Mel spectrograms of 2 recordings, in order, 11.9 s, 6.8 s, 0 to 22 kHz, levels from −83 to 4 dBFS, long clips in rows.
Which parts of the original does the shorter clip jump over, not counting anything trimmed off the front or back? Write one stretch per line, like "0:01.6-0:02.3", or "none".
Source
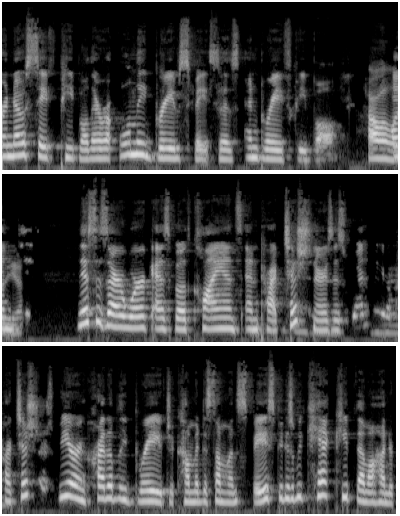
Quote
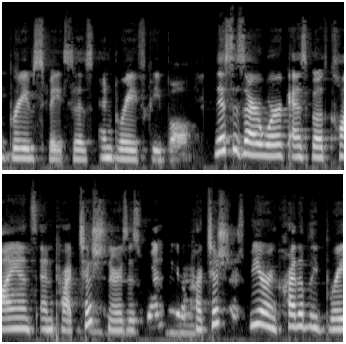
0:03.4-0:04.5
